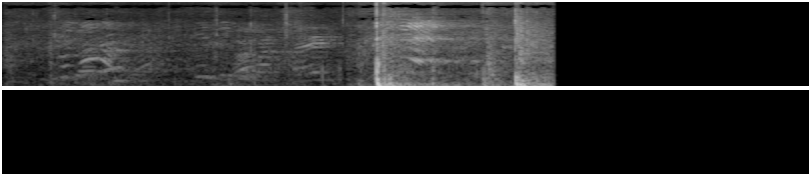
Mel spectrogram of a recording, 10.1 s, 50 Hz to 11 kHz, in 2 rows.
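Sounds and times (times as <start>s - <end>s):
football being kicked: 2.2s - 3.5s.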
